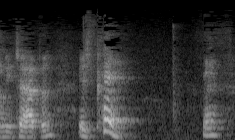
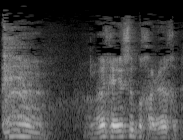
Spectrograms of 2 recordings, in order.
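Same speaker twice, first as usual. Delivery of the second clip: "Anoichi Esau b'charecha" said slower and lower, as if reluctant; hesitant lie; 6 semitones lower than usual. Shown as a demonstration. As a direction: drag out "Anoichi Esau b'charecha" like a son forcing himself to lie.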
